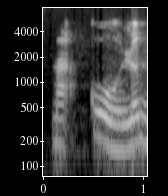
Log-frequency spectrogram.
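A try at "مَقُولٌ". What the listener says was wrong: Hamzahnya dari mana asalnya, Om? Jangan ditambah hamzah. Sudah betul, tapi jangan ditambah hamzah. Kan di sini nggak ada hamzah, Om.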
